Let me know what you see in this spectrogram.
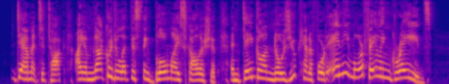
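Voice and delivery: breathless, panting, very high, almost hysterical. A character in the story turns on a friend; panting, almost hysterical. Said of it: "Bailey panted, almost hysterical".

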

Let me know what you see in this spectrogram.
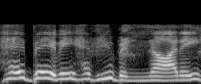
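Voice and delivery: mock drunken man's voice. Retelling walking home past men in Santa suits: imitating a drunk guy in a Santa suit. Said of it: "drunk guys in Santa uniforms being like".

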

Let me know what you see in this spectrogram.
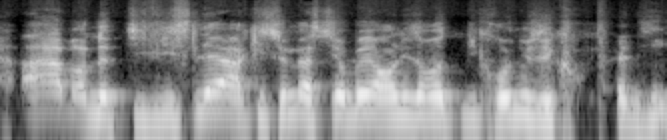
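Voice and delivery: high, loud, yelling put-on little old lady voice. Recalling the magazine's Tante Eulalie column, imitating Tante Eulalie yelling. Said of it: "qui hurlait".

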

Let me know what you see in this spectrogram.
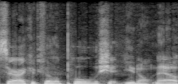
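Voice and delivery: acted, completely serious, grave delivery, no hint of joking. Retelling an answer to the battalion commander: imitating own dead serious delivery. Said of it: "dead on serious as hell".

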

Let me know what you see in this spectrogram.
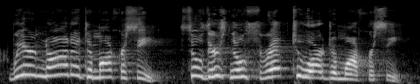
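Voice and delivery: acted-out, re-enacted screaming and yelling. Speaker acts out their own past reaction, retelling screaming. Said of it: "And I'm like screaming".

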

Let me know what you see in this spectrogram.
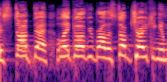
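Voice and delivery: put-on yelling voice. Retelling how mom yelled at the kids, imitating mom yelling. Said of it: "She would be yelling at us".

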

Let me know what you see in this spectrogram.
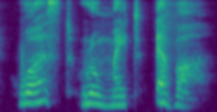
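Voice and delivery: low, hissed, sibilant grumble. Hit in the face by a pillow, he hisses at his companion. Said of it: "he hissed".

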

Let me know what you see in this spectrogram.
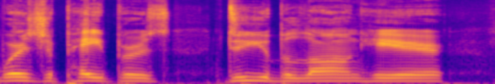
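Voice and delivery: ordinary delivery

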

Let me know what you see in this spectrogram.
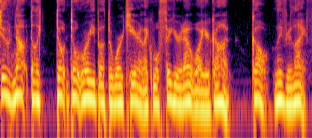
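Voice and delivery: punchy, passionate, energetic, high with hard stresses. Retelling the boss's reply about the work: imitating boss's energetic talk. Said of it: "just very energetic and stress on his sentences".

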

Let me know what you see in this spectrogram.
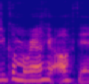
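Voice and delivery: ordinary talk

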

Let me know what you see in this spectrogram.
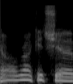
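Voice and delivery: put-on very high, soft, little childish whine. Retelling a little boy denied his rocket ship tonight, imitating a child whining. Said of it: "he was kind of like whining".

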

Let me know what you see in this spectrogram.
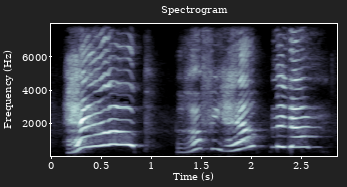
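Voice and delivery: very high shriek, first word stretched. Sasa calls to Raffi from the cherry tree, screeching. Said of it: "Sasa krijst nu".

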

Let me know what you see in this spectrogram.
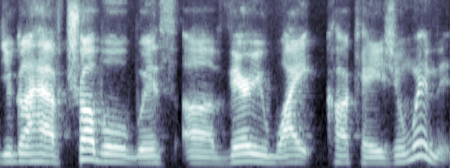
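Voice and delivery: usual speaking voice

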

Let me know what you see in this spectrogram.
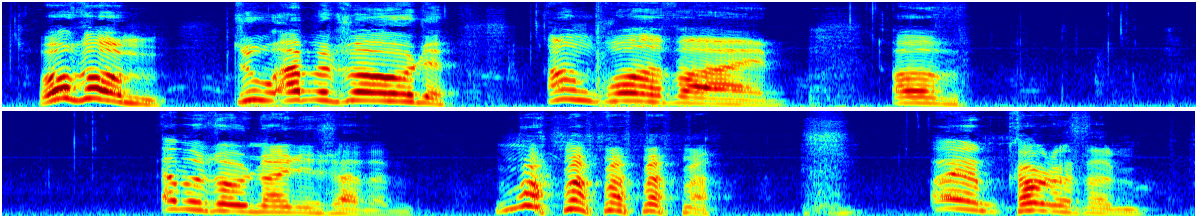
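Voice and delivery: talking with mouth full. Host opens the podcast episode while talking with his mouth full. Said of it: "the biggest bite of food you possibly could".

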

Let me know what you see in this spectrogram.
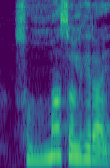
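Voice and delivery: plain

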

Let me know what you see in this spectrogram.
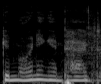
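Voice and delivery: creepy-sounding voice. Retelling own greeting that was played back on video: imitating own creepy-sounding voice. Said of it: "It was so creepy sounding".

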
